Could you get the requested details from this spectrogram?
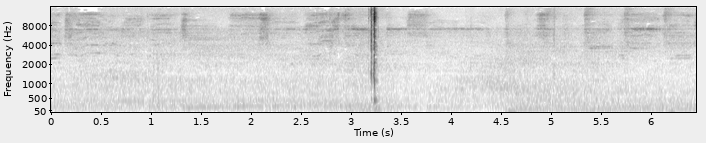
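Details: Low engine-like hum with one sharp click near the middle, with no animal calls.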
